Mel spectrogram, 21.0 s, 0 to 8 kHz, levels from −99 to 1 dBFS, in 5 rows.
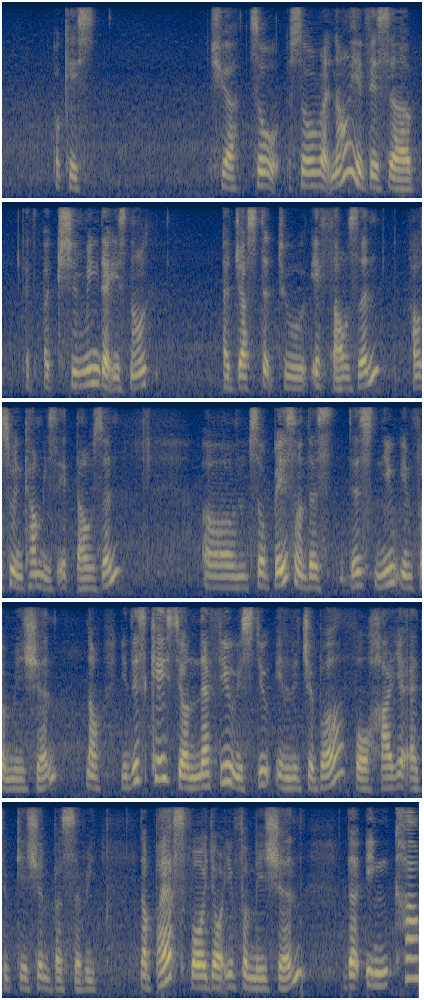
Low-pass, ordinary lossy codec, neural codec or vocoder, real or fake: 7.2 kHz; MP3, 64 kbps; codec, 16 kHz in and 24 kHz out, 1 kbps, XY-Tokenizer; fake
